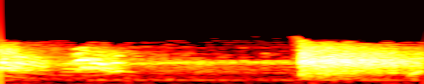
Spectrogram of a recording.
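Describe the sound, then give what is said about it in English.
A sled dog team barks, giving a few loud, drawn-out bursts separated by a quiet gap. “As he and his dog team approached a point where a cross trail from Wolf Creek joined the Caribou Creek Trail, he halted the team for a short rest.”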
